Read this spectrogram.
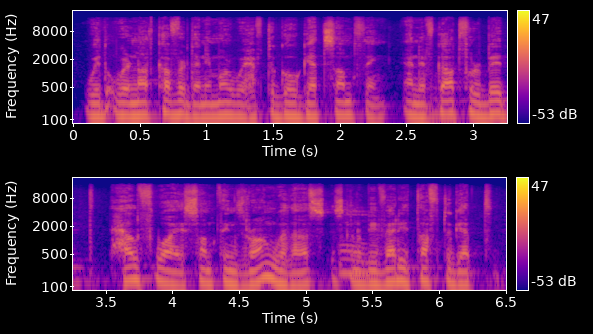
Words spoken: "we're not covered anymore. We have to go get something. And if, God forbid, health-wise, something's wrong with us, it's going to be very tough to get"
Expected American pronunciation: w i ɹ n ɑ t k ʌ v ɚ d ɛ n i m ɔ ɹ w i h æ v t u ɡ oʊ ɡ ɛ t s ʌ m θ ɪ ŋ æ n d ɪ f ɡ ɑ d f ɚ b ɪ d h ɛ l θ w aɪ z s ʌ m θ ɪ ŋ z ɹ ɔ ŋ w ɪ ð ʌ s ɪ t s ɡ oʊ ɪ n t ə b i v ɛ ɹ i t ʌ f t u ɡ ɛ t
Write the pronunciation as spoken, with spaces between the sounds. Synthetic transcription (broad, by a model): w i ɹ n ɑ t k ʌ v ɚ d ɛ n i m ɔ ɹ w i h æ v t u ɡ oʊ ɡ ɛ t s ʌ m θ ɪ ŋ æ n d ɪ f ɡ ɑ d f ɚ b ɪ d h ɛ l θ w aɪ z s ʌ m θ ɪ ŋ z ɹ ɔ ŋ w ɪ ð ʌ s ɪ t s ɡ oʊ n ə b i v ɛ ɹ i t ʌ f t u ɡ ɛ t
